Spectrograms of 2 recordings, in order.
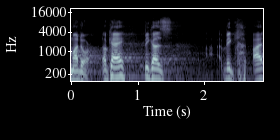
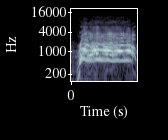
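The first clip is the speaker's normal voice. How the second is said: dogs barking. Retold or imitated. Two dogs barking wildly at the door. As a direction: bark like frantic dogs. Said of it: "The dogs".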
